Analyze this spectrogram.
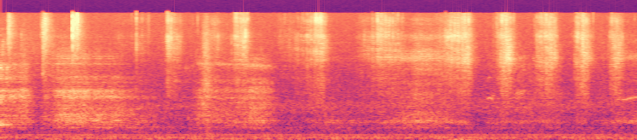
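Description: A double-edge safety razor scrapes in short strokes through lathered stubble.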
